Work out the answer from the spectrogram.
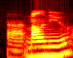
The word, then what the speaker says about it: Molyneux: It's Molyneux. I'm sorry, Peter. Molyneux, I think that's it.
